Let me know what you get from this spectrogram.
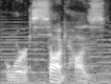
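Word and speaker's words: Országház: Hermit Crad King of Beasts says it's pronounced Orsaghaz. Or Sagas?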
